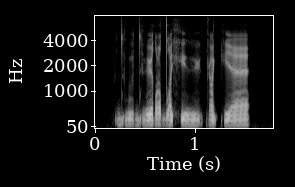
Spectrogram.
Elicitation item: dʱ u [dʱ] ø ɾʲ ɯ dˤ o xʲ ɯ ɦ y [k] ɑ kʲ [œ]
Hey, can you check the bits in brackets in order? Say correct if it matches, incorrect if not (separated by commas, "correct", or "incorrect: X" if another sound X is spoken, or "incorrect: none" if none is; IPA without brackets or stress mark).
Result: correct, correct, incorrect: æ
